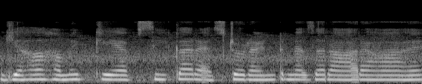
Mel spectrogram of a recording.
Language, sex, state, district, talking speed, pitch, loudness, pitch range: Hindi, female, Uttar Pradesh, Muzaffarnagar, 130 wpm, 220 Hz, -18 LUFS, 215-230 Hz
